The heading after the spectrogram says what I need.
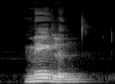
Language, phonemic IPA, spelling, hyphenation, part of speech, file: Dutch, /meːlə(n)/, mailen, mai‧len, verb, Nl-mailen.ogg
- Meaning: to email, e-mail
